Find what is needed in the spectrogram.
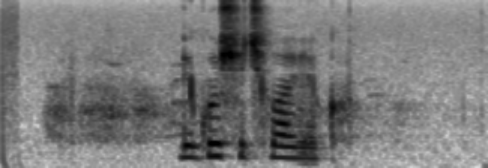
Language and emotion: Russian, neutral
